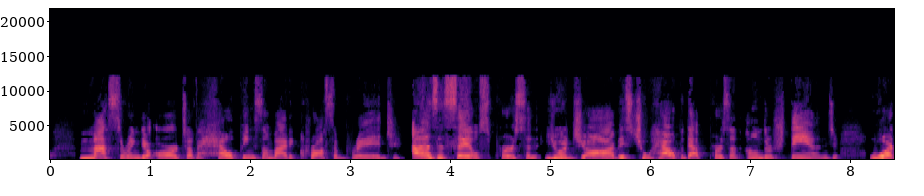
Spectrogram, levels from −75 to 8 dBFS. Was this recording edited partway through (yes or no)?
yes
